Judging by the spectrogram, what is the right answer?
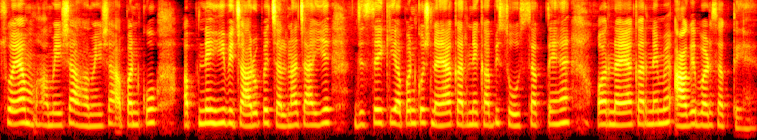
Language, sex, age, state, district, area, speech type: Hindi, female, 18-30, Madhya Pradesh, Gwalior, urban, spontaneous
